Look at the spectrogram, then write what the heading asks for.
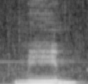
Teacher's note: And Meem, from your lips. With nasal resonance.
